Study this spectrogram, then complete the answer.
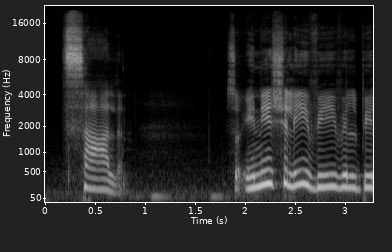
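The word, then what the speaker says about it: Zahlen: So numbers are called salon. Salon. So here you need to make sure that there is slight t sound ts sound in it. So it's salon.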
